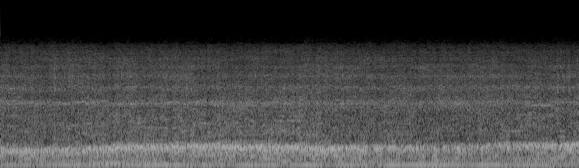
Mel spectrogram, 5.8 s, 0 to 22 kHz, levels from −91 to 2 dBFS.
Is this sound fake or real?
fake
